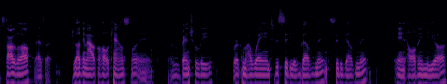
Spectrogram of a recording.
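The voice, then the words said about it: New York accent. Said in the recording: “I'm from New York originally, you can probably tell from the accent.”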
